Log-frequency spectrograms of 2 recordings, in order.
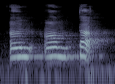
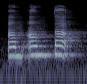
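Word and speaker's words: أنعمت: Biasanya banyak kesalahan di ayat 7. Di ayat 7 itu ada bacaan Siratal ladzina an'amta 'alaihim. An'amta. Ya, anak-anak biasanya membacanya am'amta. Itu salah ya anak-anak ya.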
